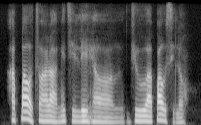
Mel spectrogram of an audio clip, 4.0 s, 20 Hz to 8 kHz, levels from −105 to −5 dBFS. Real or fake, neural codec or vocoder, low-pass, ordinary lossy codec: fake; autoencoder, 48 kHz, 32 numbers a frame, DAC-VAE, trained on Japanese speech; 7.2 kHz; none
